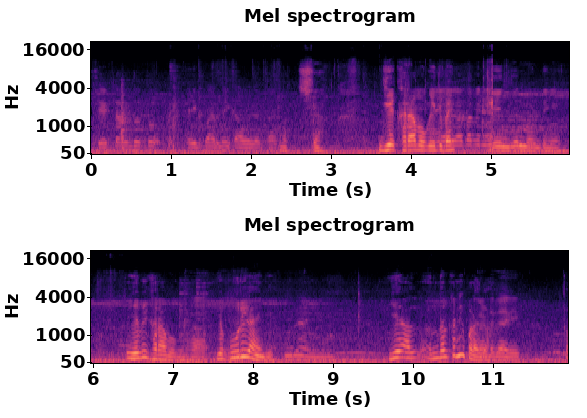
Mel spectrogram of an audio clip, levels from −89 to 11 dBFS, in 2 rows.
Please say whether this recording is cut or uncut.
cut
